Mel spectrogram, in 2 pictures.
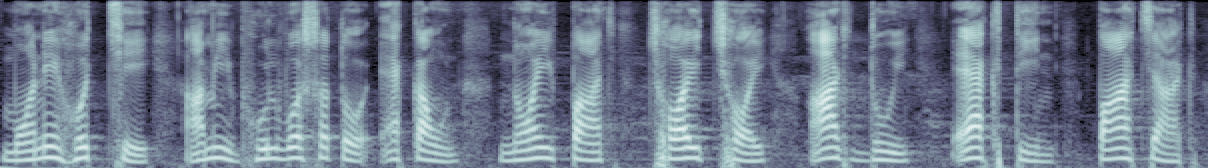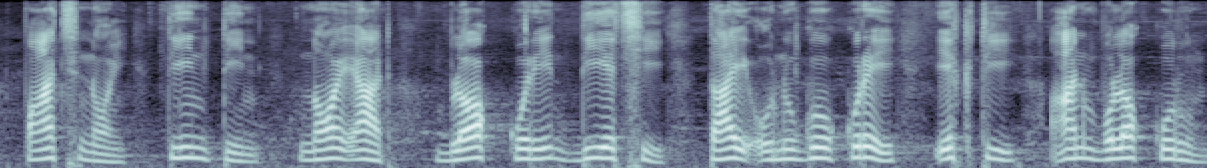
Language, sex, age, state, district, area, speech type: Bengali, male, 30-45, West Bengal, Paschim Medinipur, rural, read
